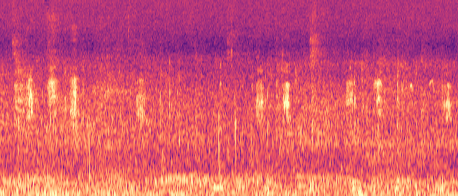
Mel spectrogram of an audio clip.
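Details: A pair of mallards (Anas platyrhynchos) gives low, raspy quacks and soft chattering notes in short repeated bursts over a steady background hum.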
